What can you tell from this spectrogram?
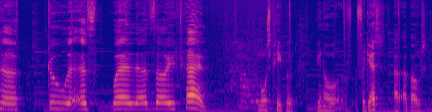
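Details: Adult male speaker; dysarthric speech.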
